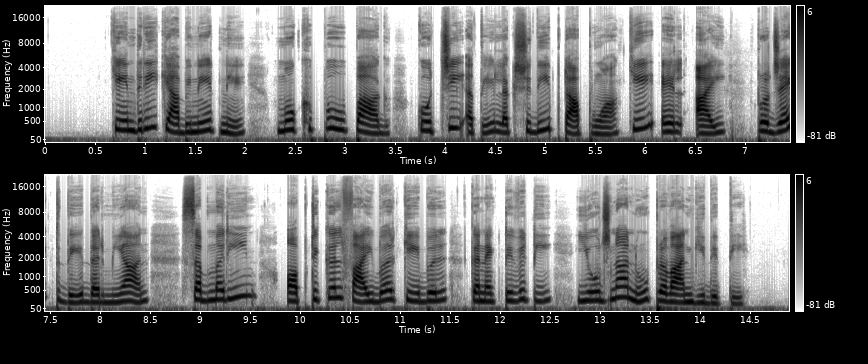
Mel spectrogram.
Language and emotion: Punjabi, neutral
